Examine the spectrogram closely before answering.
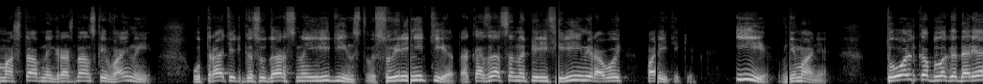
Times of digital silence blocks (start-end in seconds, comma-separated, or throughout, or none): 2.40-2.42, 4.08-4.11, 5.56-5.59, 6.55-6.58, 7.87-7.90, 9.12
